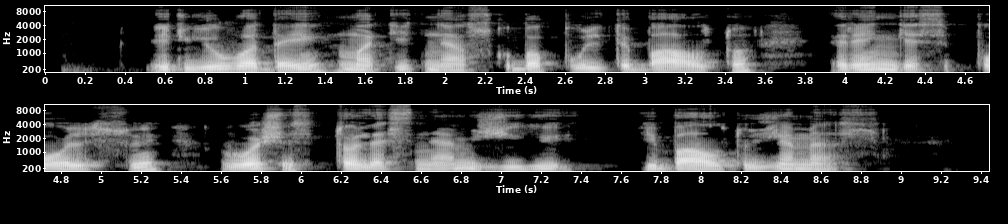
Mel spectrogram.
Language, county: Lithuanian, Vilnius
